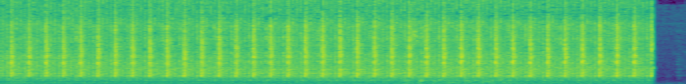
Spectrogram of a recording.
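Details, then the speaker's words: Isuzu engine idling with sharp even tick about twice a second; suspected tappets, rocker arms, camshaft or an internal bearing, not confirmed. "عموما الصوت هذا ينجم يكون صوت من التكهات أو من الكلبيتير أو من الأربراكم، وينجم يكون بيل، يعني يكون نقول احنا كولي بيل، يعني يكون عامل بيل اللي هي يعني في وسط الموتور الداخل"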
